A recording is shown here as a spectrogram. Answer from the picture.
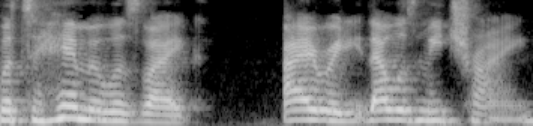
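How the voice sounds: A woman's medium-pitched, slightly mellow voice with vocal fry at a fast pace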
